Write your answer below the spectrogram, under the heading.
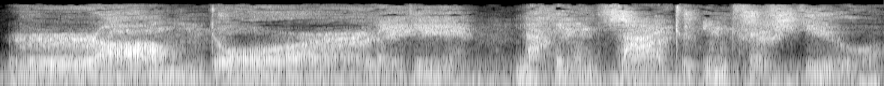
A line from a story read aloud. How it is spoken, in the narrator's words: rasped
